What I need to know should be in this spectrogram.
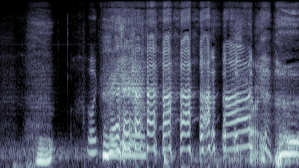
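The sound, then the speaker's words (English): Dry heaves: a person retches repeatedly in a series of strained, groaning vocal bursts separated by short pauses, loud and close. “We have to get that on our system. Dry heaves. Sound effect.”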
